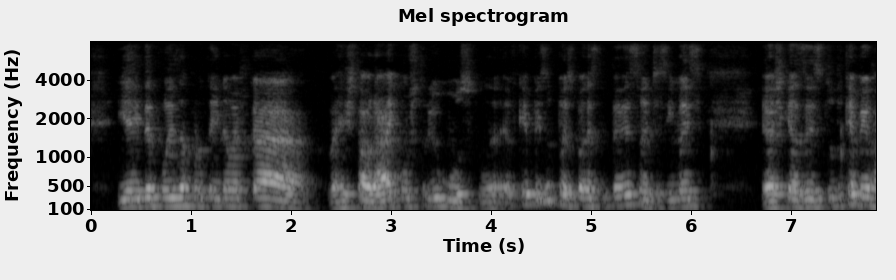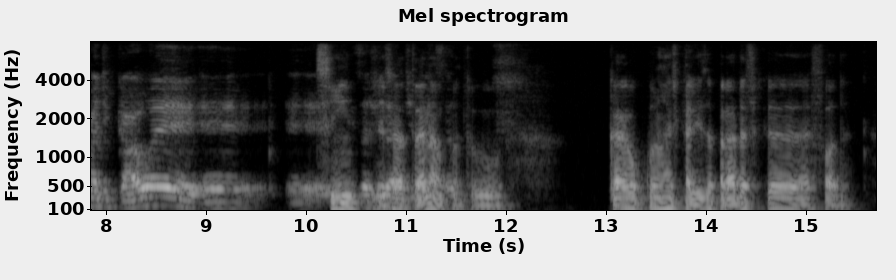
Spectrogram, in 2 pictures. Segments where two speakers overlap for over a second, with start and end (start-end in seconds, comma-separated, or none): 10.1-11.5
